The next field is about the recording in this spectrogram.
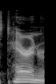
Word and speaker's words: Taryn: And I was just like, man, I really sympathize with this because nobody ever says Taryn Red. Just like these cruel mothers giving us weird names that are hard to pronounce. – Why? What do people say? – I think one of the things that when I was a kid, people used to call me Terrence occasionally.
